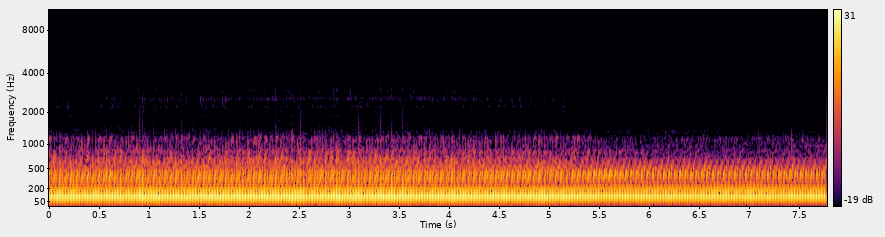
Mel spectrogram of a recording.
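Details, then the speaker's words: Honda Type R engine with long-unchanged spark plugs, idling: steady idle with a faint uneven stumble and slight shift near the end; mild misfire, also at wide-open throttle, owner suspects the plugs, not confirmed. "I haven't changed the spark plugs in this car in a minute, and the car is misfiring and starting kind of weird."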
